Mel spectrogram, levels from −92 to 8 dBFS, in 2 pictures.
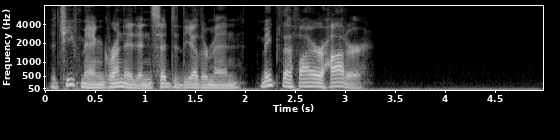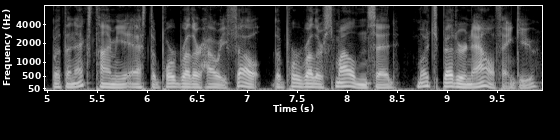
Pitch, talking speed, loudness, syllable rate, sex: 110 Hz, 225 wpm, -17 LUFS, 5.8 syllables/s, male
